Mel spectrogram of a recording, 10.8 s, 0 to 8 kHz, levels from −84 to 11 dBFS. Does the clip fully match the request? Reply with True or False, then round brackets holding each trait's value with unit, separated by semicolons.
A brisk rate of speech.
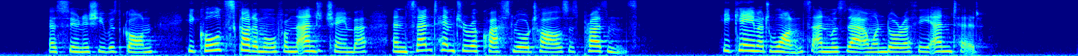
False (165 wpm)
